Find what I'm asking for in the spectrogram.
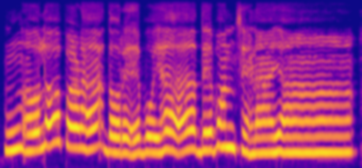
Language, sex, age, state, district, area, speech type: Santali, female, 60+, Jharkhand, Bokaro, rural, spontaneous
